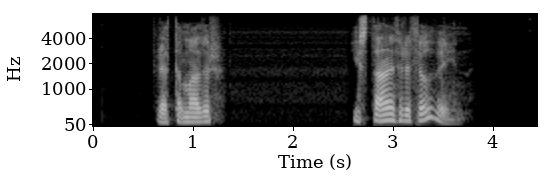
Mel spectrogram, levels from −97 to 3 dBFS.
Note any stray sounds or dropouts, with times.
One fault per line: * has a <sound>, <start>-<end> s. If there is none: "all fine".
all fine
